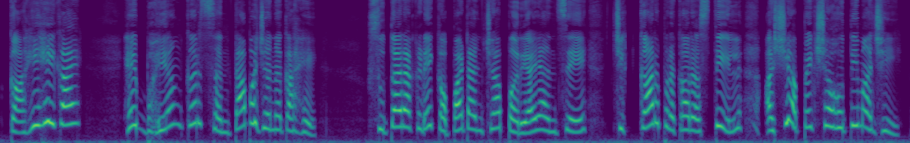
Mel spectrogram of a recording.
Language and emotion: Marathi, angry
